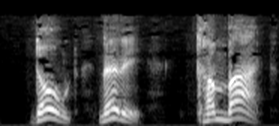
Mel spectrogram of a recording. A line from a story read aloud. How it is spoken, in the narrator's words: Dan yelled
